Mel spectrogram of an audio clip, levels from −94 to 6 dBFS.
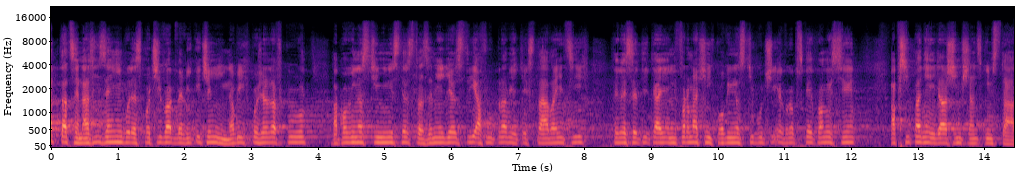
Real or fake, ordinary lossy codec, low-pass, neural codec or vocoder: fake; AAC, 64 kbps; 14.4 kHz; codec, 44.1 kHz, 2.6 kbps, SNAC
